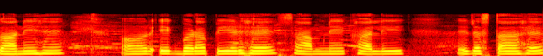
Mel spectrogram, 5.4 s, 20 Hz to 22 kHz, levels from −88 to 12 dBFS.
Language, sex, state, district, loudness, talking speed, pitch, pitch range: Hindi, female, Punjab, Fazilka, -15 LUFS, 120 wpm, 200 Hz, 195-210 Hz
